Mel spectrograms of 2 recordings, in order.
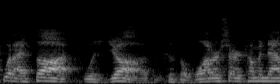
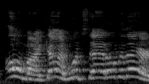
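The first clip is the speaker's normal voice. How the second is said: high, excited tour guide exclaiming; mock alarmed ride announcer gasping; 12 semitones higher, 4 dB louder than usual. Ride announcer on the mic, fake alarm at the billboard. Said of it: "the guy on the microphone was like".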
